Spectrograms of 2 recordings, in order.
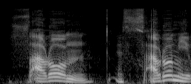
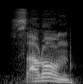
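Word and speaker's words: שלום: 이 단어를 원어로는 뭐라고 하냐고 하면, 영어에서는 영어 발음이 좀 원어하고는 다릅니다. 그래서 샬롬이라고 부르는데, 원어 발음은요, 한번 따라하겠습니다. 사롬이 원어 발음입니다.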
